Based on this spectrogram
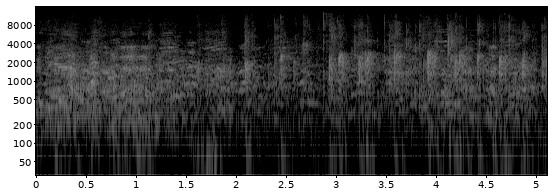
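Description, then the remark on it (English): A crowd applauds steadily for several seconds, the clapping dense and continuous with scattered chatter and a few chuckles mixed in, at moderate loudness. “Are you clapping for my memory or my age?”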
